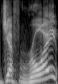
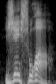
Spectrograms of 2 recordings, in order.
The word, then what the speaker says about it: Geoffroy: said, so is it pronounced Jeff Roy or Jeffrey? He said, no, neither. I'm thinking, okay, French. God, why didn't I take that class, my second semester, and why didn't I take it? He's pronounced, and he sent me the actual link, and he says it's pronounced Je suis.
